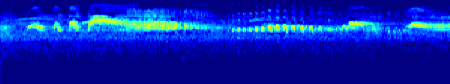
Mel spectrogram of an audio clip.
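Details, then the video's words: Common swift screams: shrill, drawn-out, high buzzy notes with quick rattling sections between them, repeated over three seconds. "Стриж. Обыкновенные стрижи. Голоса птиц"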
